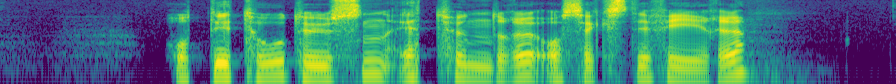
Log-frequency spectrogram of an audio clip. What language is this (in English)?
Norwegian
